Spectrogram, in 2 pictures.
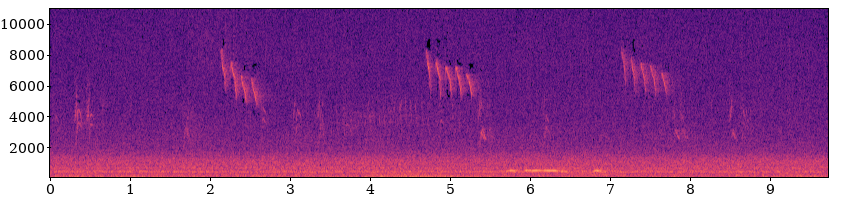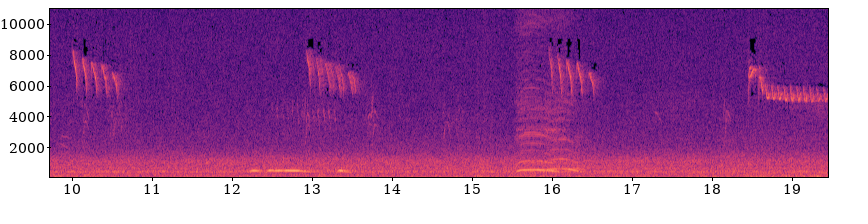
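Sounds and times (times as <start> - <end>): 
bees droning: 0.0 - 19.4.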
